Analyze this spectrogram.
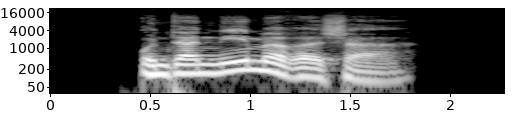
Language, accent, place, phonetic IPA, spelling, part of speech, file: German, Germany, Berlin, [ʊntɐˈneːməʁɪʃɐ], unternehmerischer, adjective, De-unternehmerischer.ogg
- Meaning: 1. comparative degree of unternehmerisch 2. inflection of unternehmerisch: strong/mixed nominative masculine singular 3. inflection of unternehmerisch: strong genitive/dative feminine singular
